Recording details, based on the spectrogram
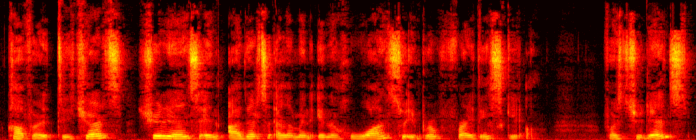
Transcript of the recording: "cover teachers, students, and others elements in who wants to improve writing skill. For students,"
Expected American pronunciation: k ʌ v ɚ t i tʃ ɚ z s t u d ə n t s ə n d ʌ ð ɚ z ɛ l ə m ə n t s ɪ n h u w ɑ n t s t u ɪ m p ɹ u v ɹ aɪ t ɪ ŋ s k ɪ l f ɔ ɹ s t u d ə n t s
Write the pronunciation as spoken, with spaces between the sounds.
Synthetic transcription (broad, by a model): k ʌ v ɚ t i tʃ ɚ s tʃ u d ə n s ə n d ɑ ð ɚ s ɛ l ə m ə n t ɪ n h u w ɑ n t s t u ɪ m p ɹ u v ɹ aɪ t ɪ ŋ s k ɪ l f ɔ ɹ s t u d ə n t s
